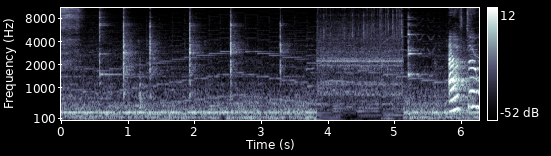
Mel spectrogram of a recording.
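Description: Cinnamon is stirred into a pumpkin spice latte in a cup, with a run of sharp clinks and taps of a spoon against the cup, close up, followed by a brief rougher scraping burst and a few final clatters.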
